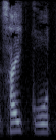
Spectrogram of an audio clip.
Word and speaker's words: 3150: 3150 音楽院っていう名前最高って読む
